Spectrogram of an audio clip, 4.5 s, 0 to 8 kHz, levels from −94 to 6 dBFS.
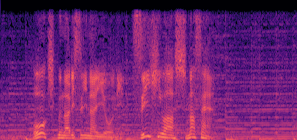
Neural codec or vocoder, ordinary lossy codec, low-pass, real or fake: codec, 16 kHz in and 24 kHz out, 1 kbps, XY-Tokenizer; none; 7.2 kHz; fake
